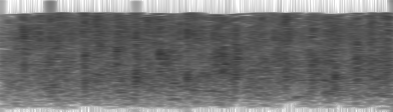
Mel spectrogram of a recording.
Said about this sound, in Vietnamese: Vỗ tay đi.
